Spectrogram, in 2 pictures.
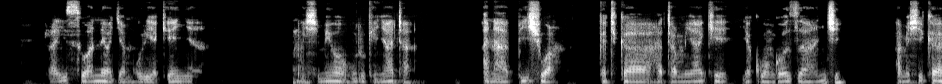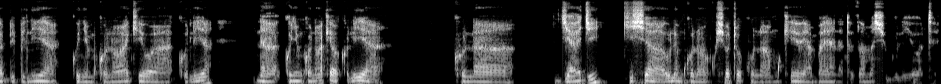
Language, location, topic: Swahili, Kisumu, government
